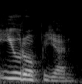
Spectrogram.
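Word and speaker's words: European: যেমন এ ইউরোপিয়ান, উচ্চারণটা হবে ইউ।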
